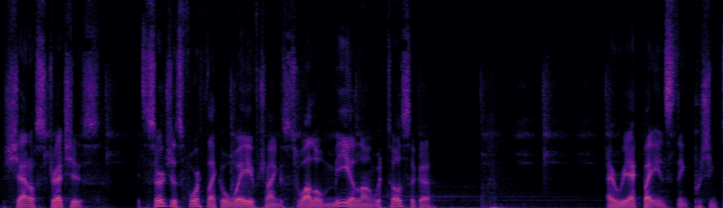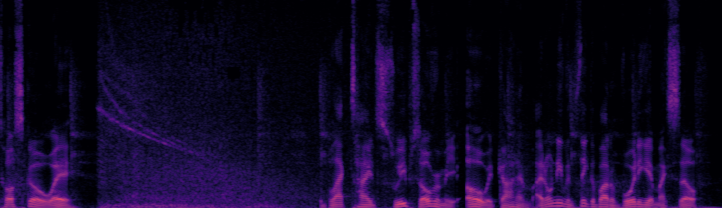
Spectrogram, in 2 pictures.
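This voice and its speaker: A man's voice: fairly low pitch, expressive, moderate pace, pauses often, slight background noise. A man hosting a let's read, narrating visual novel text aloud and adding casual reactions of his own. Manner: casual, swearing asides between read lines. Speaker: let's play host, reader. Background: game music.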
